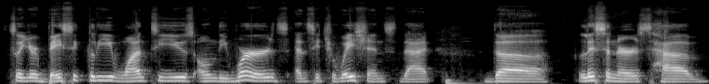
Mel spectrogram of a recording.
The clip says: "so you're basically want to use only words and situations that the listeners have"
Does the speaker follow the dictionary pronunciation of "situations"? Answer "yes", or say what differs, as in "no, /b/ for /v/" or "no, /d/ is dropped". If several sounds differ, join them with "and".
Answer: no, /s/ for /z/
